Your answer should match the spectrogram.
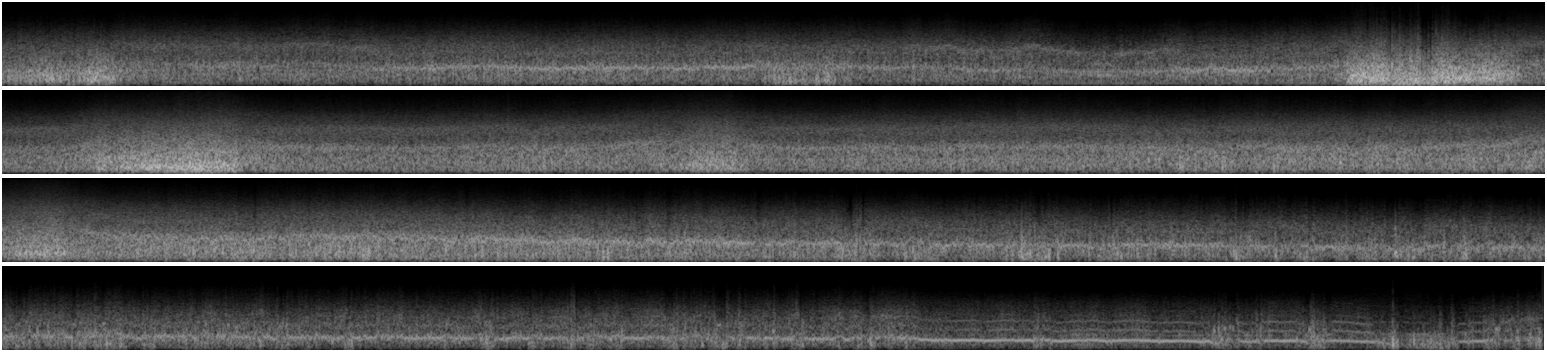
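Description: Motor scooter engine running steadily under way, mixed with wind rushing over the microphone. There are a few loud whooshes about seven to nine seconds in, and the engine note drops near the end as the scooter slows.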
